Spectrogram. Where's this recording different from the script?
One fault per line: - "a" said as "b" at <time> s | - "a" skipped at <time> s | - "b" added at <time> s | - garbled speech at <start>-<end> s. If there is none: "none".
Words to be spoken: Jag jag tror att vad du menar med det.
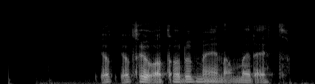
none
